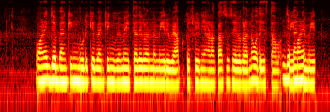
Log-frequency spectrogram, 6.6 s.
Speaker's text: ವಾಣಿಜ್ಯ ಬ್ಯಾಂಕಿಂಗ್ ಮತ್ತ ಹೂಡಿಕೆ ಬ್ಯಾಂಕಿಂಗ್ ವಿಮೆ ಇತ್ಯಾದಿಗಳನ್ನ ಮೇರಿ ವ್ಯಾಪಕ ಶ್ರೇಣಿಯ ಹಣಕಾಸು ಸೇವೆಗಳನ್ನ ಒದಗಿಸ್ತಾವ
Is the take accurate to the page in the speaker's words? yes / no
no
